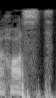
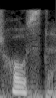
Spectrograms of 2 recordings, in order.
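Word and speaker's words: host: ایرانی‌ها به غلط میگن هاست. دوستان لطفاً از کلمه هاست استفاده نکنید، خیلی ازش بعدم میاد، تلفظ درستش هاسته. هاست همتون بگید هاست.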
